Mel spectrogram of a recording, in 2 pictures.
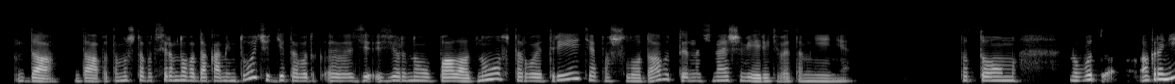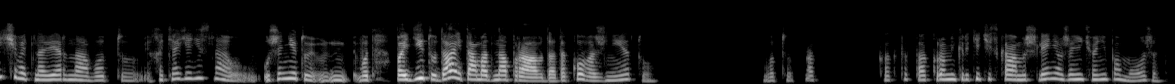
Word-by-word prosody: Да-да. 150 -2 -1
Потому 170 +5 -8
что 190 +1 -6
вот, 175 0 -12
всё 190 - -5
равно 190 0 -2
вода 170 -2 -2
камень 170 0 -4
точит. 250 - -3
Где-то 185 -3 -4
вот, 165 0 -4
э, 165 -1 -4
зе 165 +3 -5
зерно 180 +1 -4
упало 160 -1 +2
1, 195 - -1
2, 165 -8 -4
3 205 - -3
пошло, 155 -2 -6
да, 195 +7 -3
вот 230 -1 -8
ты 170 - -4
начинаешь 175 +3 -5
верить 150 -2 -2
в - - -12
это - - -8
мнение. 145 0 -7 1.1
Потом 180 -1 -2 0.5
Ну 180 -1 -4
вот, 215 +4 -2
о 300 - -8 0.2
ограничивать, 245 - +2
наверно, 215 -1 +2
вот, 190 +1 -7 0.3
хотя 215 +3 -5
я 270 +1 -2
не 285 +1 0
знаю, 255 -8 -3
у - - -11
уже 230 +6 -1
нету, 265 -5 +3
э, 195 +1 -3
вот 200 +1 +1 0.2
"пойди 220 +6 +10
туда 250 +5 +7
и 290 - +3
там 225 -2 +6
1 215 0 +5
правда", 160 -6 +5
такого 180 0 +1
ж 170 +2 -8
нету. 205 -5 -5 1.1
Вот - - -13
и - - -14
как - - -10 0.6
Как-то 200 +4 -12
так. 210 -1 -4
Кроме 230 +1 +2
критического 230 -1 -1
мышления 230 +4 -1
уже 230 0 0
ниче 230 -1 0
не 235 - 0
поможет. 190 -7 -7
195 Hz, 165 wpm, -24 LUFS, 170-225 Hz, 1.1 s, пойди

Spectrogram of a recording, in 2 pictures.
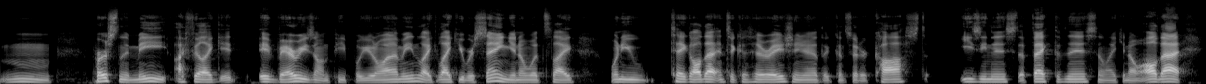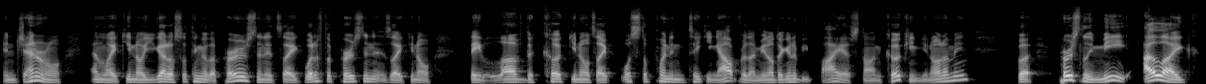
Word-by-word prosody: Mm, 120 -4 -5 0.4
personally, 140 -7 +2
me, 120 +2 0
I 120 - 0
feel 120 0 0
like 110 -3 +1
it 100 +2 -6 0.2
it 130 -2 +2
varies 115 +1 +3
on 95 -2 -5
people, 100 -1 -9
you 95 +1 -2
know 100 - -1
what 105 - +2
I 115 - +2
mean? 130 +4 -1
Like 100 -7 +1
like 110 -1 +1
you 110 - -3
were 100 - -2
saying, 135 -2 +2
you 105 - +1
know, 105 0 -2
it's 105 - -7
like, 100 -2 +1 0.3
when 115 - -2
you 110 -3 -2 0.2
take 125 -2 +1
all 115 0 +5
that 120 -1 +6
into 110 - -5
consideration, 115 +1 0
you 105 - -2
have 105 0 -3
to 95 - -8
consider 90 -1 -7
cost, 115 +6 0 0.3
easiness, 120 -1 -3
effectiveness, 120 -1 0
and 105 - -7
like, 95 0 -10
you - - -8
know, 90 -2 -3
all 125 - +6
that 130 +1 +7 0.2
in 105 0 -6
general, 115 - 0 0.2
and 120 -1 -4
like, 105 -1 -1
you 120 - -1
know, 110 - 0
you 105 0 -2
gotta 130 -2 +5
also 120 +1 -5
think 130 0 -3
of 110 - -1
the 95 - 0
person, 170 - +1
it's 105 -2 -6
like, 105 -2 +1
what 125 +2 +3
if 145 - -6
the 135 - -4
person 130 +2 -1
is - - -8
like, - - -1
you - - -5
know, - - -3 0.4
they 110 -1 +3
love 115 +6 0
to 110 - -4
cook, 120 +2 -2
you 115 - -2
know, 115 - 0
it's 110 - -5
like, 105 +3 +2
what's 125 +2 -3
the 120 - -4
point 130 +2 -2
in 115 -2 -4
taking 110 -3 -6
out - - +2
for 110 - -4
them, 100 -1 -3
you - - 0
know, 110 - 0
they're 110 - -1
gonna 130 +1 0
be - - -10
biased - - -3
on 95 0 -6
cooking, 90 - -1
you - - -8
know 105 - -2
what 125 - 0
I - - 0
mean? 200 +7 -3 0.5
But - - +3 0.3
personally 175 - +5
me, 150 - +2 0.2
I - - +10
like 115 - +7
115 Hz, 255 wpm, -23 LUFS, 105-130 Hz, 0.5 s, I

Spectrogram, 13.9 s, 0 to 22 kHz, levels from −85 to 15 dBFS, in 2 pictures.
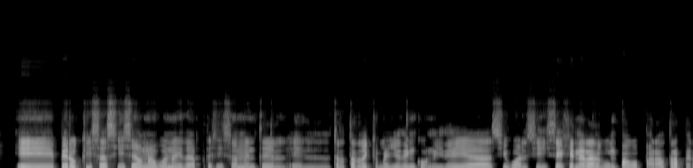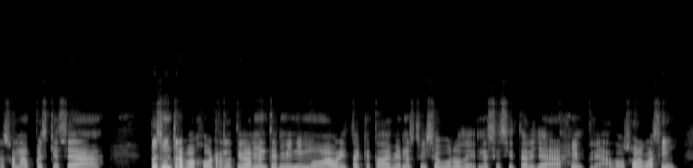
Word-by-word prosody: Eh, 120 -1 +6
pero, 130 0 +5
quizás 185 +6 0
sí 210 +1 -3
sea 200 -1 +3
una 190 -1 +1
buena 170 -2 0
idea 155 0 0
precisamente 140 -3 -5
el 125 -3 -4
el 115 -1 -10
tratar 120 +1 -3
de 130 +1 +1
que - - -13
me 115 - -3
ayuden 115 +2 -2
con 115 - -7
ideas, 125 +1 +1
igual 115 -1 -2
si 115 +1 -6
se - - +2
genera 120 0 +6
algún 120 0 -3
pago 120 0 0
para - - -1
otra - - 0
persona, - - -3
pues, - - -6
que 110 - -6
sea, 120 0 +3 0.5
pues, 155 0 +5
un 155 - +6
trabajo 135 0 +4
relativamente 125 -2 0
mínimo. 120 - -1
Ahorita 120 -1 +1
que - - -10
todavía 120 0 0
no 115 - -4
estoy 115 0 -8
seguro 115 0 -3
de 115 - -6
necesitar - - -5
ya - - 0
empleados - - -6
o - - +2
algo 115 0 +2
así, 215 - -4
120 Hz, 210 wpm, -25 LUFS, 115-135 Hz, 0.5 s, Eh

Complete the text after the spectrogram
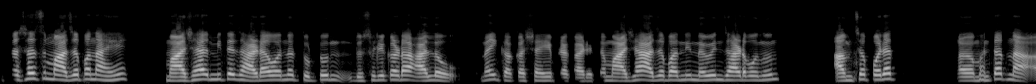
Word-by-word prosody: तसंच 260 +5 0
माझं 225 -3 +4
पण 245 -1 -1
आहे. 215 +3 0 0.4
माझ्या 180 +6 +5
मी 230 +1 -7
त्या 245 -1 +2
झाडावरनं 205 +2 +2
तुटून 210 +3 -5 0.2
दुसरीकडे 205 +4 -2
आलो 185 -1 +2 0.4
नाही 210 +4 -3
का? 180 - -2
कशाही 180 0 -4
प्रकारे. 165 -2 -4
तर - - -6
माझ्या 180 +4 +4
आजोबांनी 205 +2 +1
नवीन 210 +1 -3
झाडं 200 -1 +2
बनवून 205 +4 -6 0.7
आमचं 190 +6 -3
परत 240 +3 +3 0.6
अ, 175 0 0
म्हणतात 210 +7 -2
ना, - - +2
205 Hz, 150 wpm, -24 LUFS, 180-220 Hz, 0.7 s, माझ्या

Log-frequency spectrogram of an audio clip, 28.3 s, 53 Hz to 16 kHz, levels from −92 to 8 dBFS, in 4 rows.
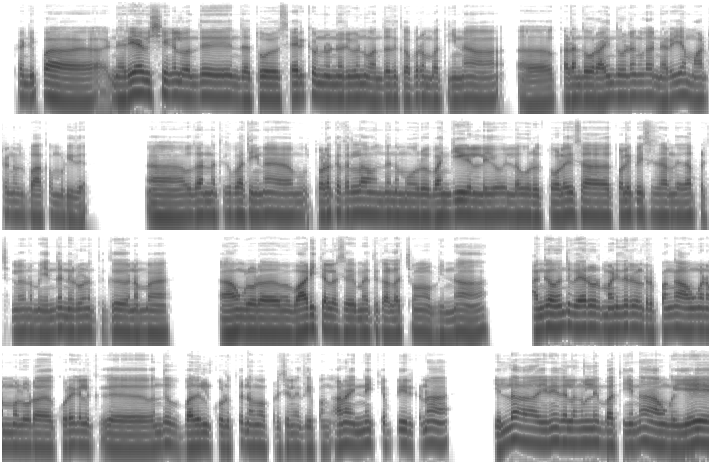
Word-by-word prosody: கண்டிப்பா. 130 0 0 0.7
நெறைய 125 +6 +5
விஷயங்கள் 140 -1 +1
வந்து 125 +2 0 0.3
இந்த 115 -1 -2
தொ 125 - +2 0.2
செயற்கை 125 +3 0
நுண்ணறிவுன்னு 120 0 +1
வந்ததுக்கப்பறம் 115 +1 -2
பார்த்தீங்கன்னா, 110 +1 -2 0.5
அ - - -4 0.4
கடந்த 115 +1 0
ஒரு 115 - +2
5 130 +2 -1
வருடங்களா 130 +1 -1
நெறைய 125 +6 -1
மாற்றங்கள் 115 -1 -4
பார்க்க 105 +1 -3
முடியுது. 95 -2 -4 0.7
அ - - +2 0.3
உதாரணத்துக்கு 115 +1 -2
பார்த்தீங்கன்னா, 115 +1 0 0.4
தொடக்கதுலெல்லாம் 120 +1 0
வந்து 115 0 -2
நம்ம 115 0 -1
ஒரு 110 0 +1
வங்கிகள்லயோ, 110 0 +2
இல்ல 110 0 -1
ஒரு 105 -1 0
தொலை 110 +2 +2
சா 115 - +3 0.3
தொலைபேசி 115 -1 -2
சார்ந்த 110 0 -1
எதாவது 110 -1 -2
பிரச்சனையினா, 110 +3 -6
நம்ம 110 -1 -2
எந்த 120 +3 -1
நிறுவனத்துக்கு 115 -1 -2 0.2
நம்ம 110 +1 -2 0.8
அவுங்களோட 115 0 +4 0.3
வாடிக்கையாளர் 120 -1 +4
சேவை 110 -1 +2
மையத்துக்கு 105 -1 -1
அழச்சோம் 110 +1 -2
அப்பிடின்னா, 100 +3 -2 0.7
அங்க 125 +3 +3
வந்து 145 +2 +1
வேற 135 0 +6
ஒரு 130 - -2
மனிதர்கள் 130 0 +1
இருப்பாங்க. 125 +3 -2
அவுங்க 125 +1 +2
நம்மளோட 120 -1 0 0.3
குறைகளுக்கு 125 -2 -1
அ - - +1 0.3
வந்து 120 +3 -2 0.2
பதில் 115 0 +2
கொடுத்து, 115 +3 -4
நம்ம 120 0 -1
பிரச்சனைகள 110 +1 -6
தீர்ப்பாங்க. 110 0 -7
ஆனா, 135 +1 +3
இன்னைக்கி 130 -1 -2
எப்படி 135 +2 -1
இருக்குன்னா, 135 +3 -2 0.7
எல்லா 165 +6 +2 0.3
இணையதளங்கள்லேயும் 145 -1 +1
பார்த்தீங்கன்னா, 125 +4 -1
அவங்க 120 -2 +1 0.2
ஏ. - - +7
115 Hz, 150 wpm, -24 LUFS, 110-125 Hz, 0.8 s, ஏ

